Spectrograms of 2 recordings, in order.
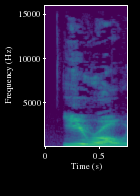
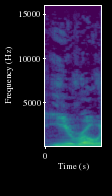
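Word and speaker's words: Iroh: Ero. It's pronounced Ero in this movie.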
